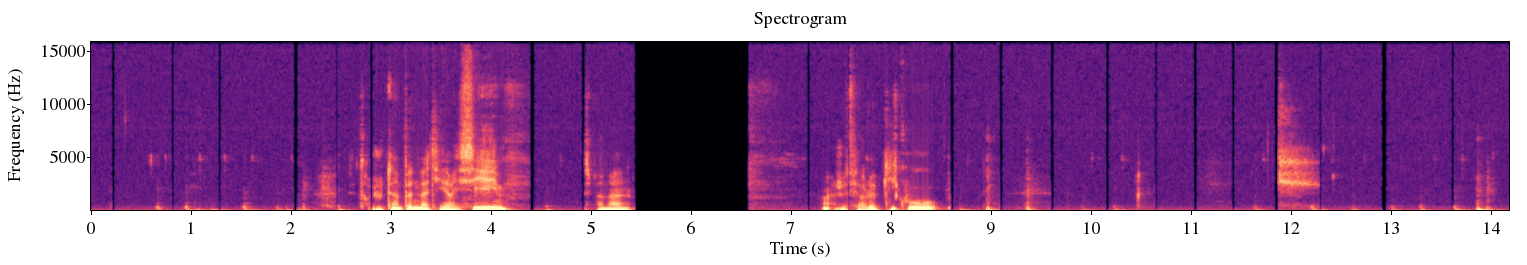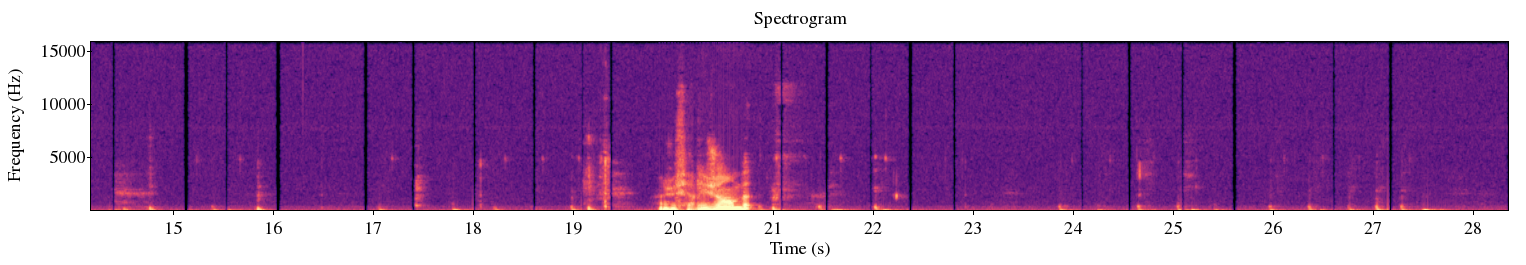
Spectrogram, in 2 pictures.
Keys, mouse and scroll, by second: 0.6 shift+click, 1.8 shift+click, 2.4 shift+click, 2.8 shift+click, 3.2 shift+click, 4.0 shift+click, 5.9 middle click, 6.4 click, 7.6 click, 8.6 shift+click, 9.8 shift+click, 11.4 shift+click, 12.2 shift+click, 13.0 shift+click, 14.0 shift+middle click, 15.1 shift+click, 16.9 shift+click, 17.0 shift+click, 18.2 shift+click, 18.6 shift+click, 19.0 shift+click, 20.8 shift+click, 21.4 shift+click, 22.0 shift+click, 23.8 shift+click, 24.6 shift+click, 25.9 shift+click.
